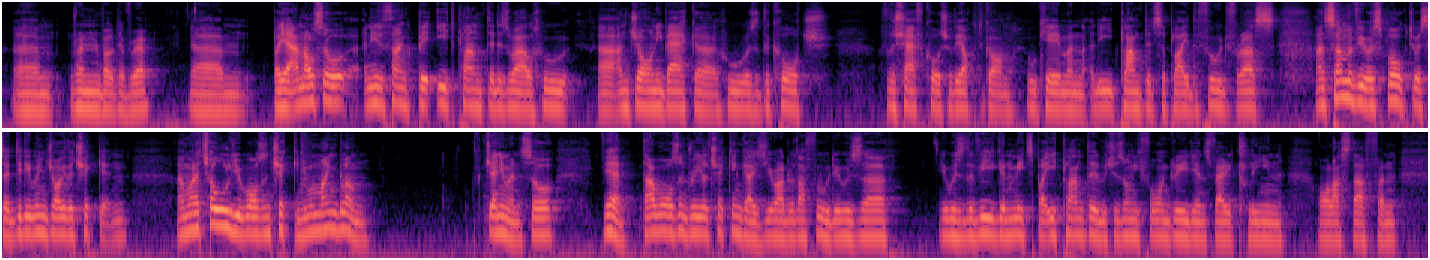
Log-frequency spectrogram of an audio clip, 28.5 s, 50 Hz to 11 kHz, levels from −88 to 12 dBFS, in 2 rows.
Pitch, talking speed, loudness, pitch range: 125 Hz, 220 wpm, -23 LUFS, 115-140 Hz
